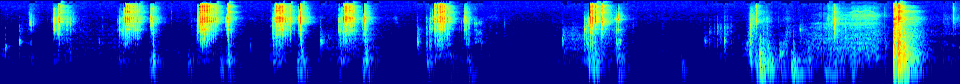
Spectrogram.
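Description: Ratchet clicking in short bursts, tightening a bolt on a Toro or Exmark zero turn mower's hydro pump, about nine close crisp clusters with pauses between, ending in a louder burst.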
